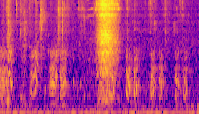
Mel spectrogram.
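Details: Domestic guinea pig making quiet, clipped chuttering notes at an uneven pace, with a brief loud rustling burst midway, then more short murmurs against a low constant hum.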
